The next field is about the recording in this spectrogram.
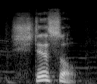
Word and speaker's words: Shtisel: How do you spell Shtissel? It's easy. It's spelled SHT. Careful now, SHTISEL. Got that down, Cyrus? SHTISEL, Shtissel.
